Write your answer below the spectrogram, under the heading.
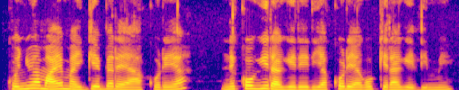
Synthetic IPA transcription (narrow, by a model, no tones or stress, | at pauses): koɲuamaemaiɡebɛɾɛjakoɾea | nekoɣiɾaɣeɾeɾiakoɾeaɣokeɾaɣeðime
